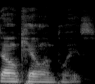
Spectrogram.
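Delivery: desperate, begging, pleading voice. Retelling own reaction while watching the scene: imitating own begging. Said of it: "I'm begging for his life too".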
